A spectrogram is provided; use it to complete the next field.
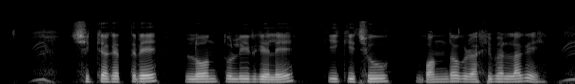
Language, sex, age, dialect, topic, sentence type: Bengali, male, 18-24, Rajbangshi, banking, question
